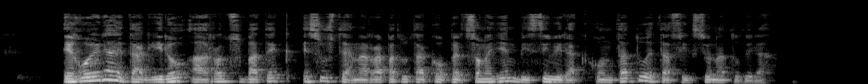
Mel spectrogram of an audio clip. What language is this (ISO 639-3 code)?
eus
